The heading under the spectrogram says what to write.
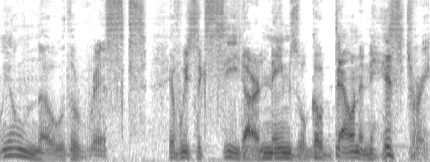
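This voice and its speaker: A man puts on a character voice pitched very deep and low. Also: moderate pace. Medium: video game. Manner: gruff, enthusiastic.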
